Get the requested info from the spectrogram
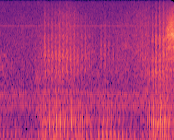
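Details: Old female cheetah rescued years ago and living at a wildlife sanctuary, purring on seeing a person; pulsing low purr in rhythmic bursts with a few short higher notes.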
